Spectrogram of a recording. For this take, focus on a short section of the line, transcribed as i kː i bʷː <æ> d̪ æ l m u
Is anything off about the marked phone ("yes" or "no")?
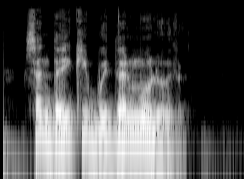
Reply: yes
